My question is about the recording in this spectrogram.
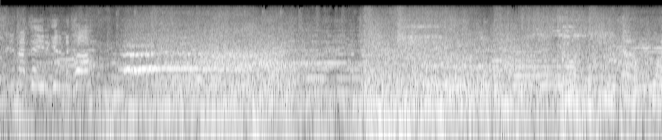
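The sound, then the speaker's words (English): A car reverses into a police car: tires squeal loudly in a wavering, high-pitched screech, then a sudden metallic crash bursts in halfway through, followed by more skidding and rumbling engine noise. “As Carter shoots at him, Clive reverses into the cop car.”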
